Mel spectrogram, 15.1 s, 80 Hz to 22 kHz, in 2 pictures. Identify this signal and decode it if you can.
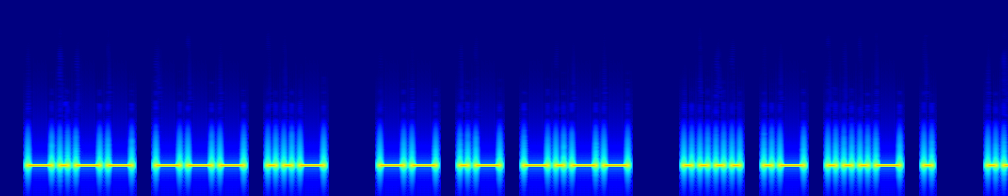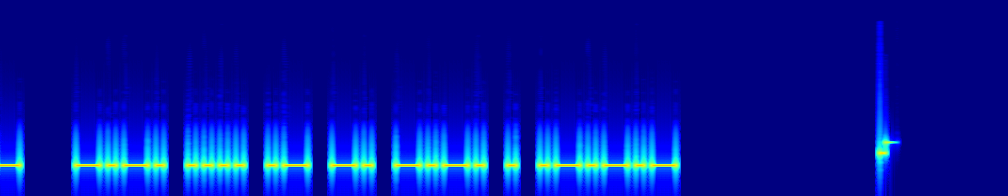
Morse code, heard as a keyed tone, about 20 wpm, 700 Hz. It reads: YOU MAY HAVE A CHANCE.
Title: Sentences from Top 1400 Words 20wpm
